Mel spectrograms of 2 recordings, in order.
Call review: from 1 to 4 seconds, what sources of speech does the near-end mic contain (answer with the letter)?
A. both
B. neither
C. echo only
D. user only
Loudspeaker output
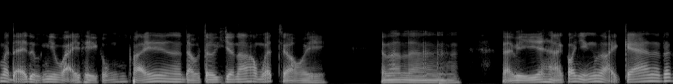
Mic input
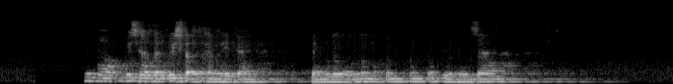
D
